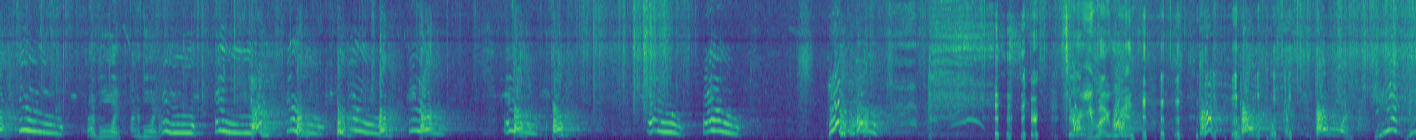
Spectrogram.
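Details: Young dog Gator barking up at a treed raccoon. Repeated bowed, ringing barks fill the first half, then a rougher stretch of scuffling, voices and broken yelps follows.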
